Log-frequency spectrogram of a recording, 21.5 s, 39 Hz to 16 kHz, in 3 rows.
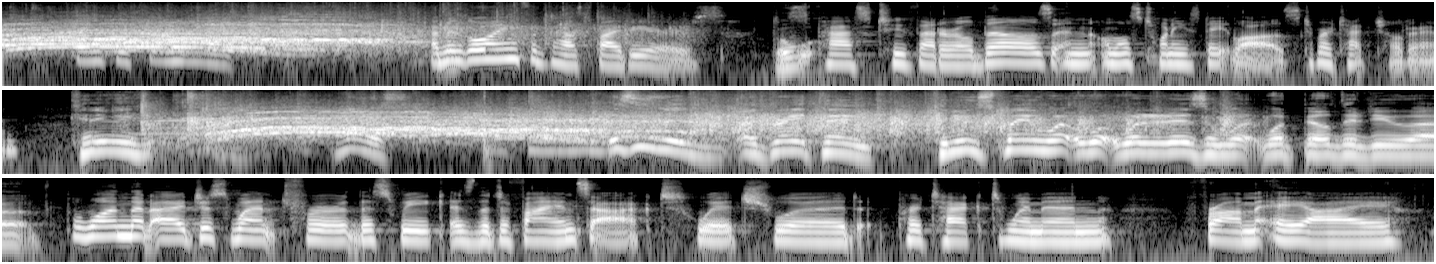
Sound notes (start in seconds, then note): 0.0 cheers and applause; 7.7 cheers and applause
